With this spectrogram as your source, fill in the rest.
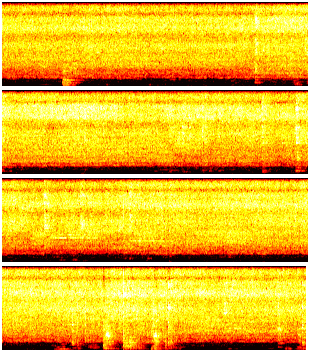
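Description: Onions sauté in hot oil for vengaya chutney, giving a steady close hiss and sizzle throughout, with occasional scraping stirs clustered near the end.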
